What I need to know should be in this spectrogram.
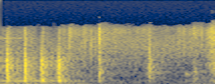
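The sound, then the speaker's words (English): Sharp knocking: four quick, evenly spaced raps, followed by a few slower, more scattered knocks, heard alone. “Well, this was my chance to collar him, only just then a knock came.”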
